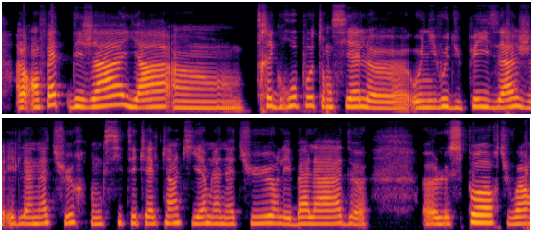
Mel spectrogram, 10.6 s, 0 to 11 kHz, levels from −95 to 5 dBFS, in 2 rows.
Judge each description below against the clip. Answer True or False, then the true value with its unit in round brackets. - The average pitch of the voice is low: False (205 Hz)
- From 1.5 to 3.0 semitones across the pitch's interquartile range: True (2.7 semitones)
